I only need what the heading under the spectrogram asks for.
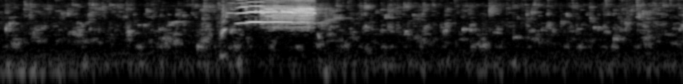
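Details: Buffy fish owl (Ketupa ketupu) gives one harsh, wheezy screech lasting about a second, slightly rising, with faint background rustling around it.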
